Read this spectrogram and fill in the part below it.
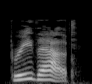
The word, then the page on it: breathe out: British English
